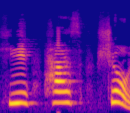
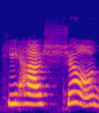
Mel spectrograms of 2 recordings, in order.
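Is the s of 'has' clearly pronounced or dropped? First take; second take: clear; dropped. First: Both s sounds are pronounced separately and clearly. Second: The s of 'has' is almost dropped. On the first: "굳이 여러분들이 힘들게 he has shown 이렇게 하지 않고" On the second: "이렇게 계속 읽었죠?"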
